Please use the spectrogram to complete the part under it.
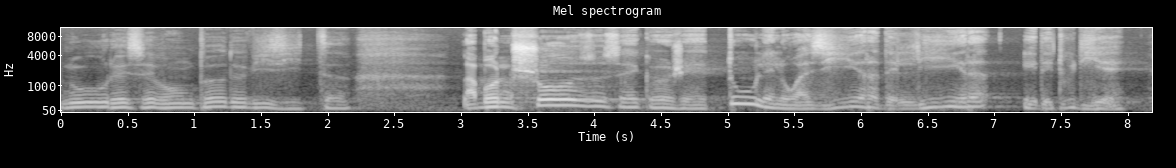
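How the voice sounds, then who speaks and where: A man's voice: mid-range voice, darkish tone. An actor playing an eccentric, punning male concierge poet who talks in a drawling, theatrical way with whispered asides. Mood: sly, ironic. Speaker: interrogated suspect. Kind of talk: theatrical monologue acting. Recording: long reverb with faint music.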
